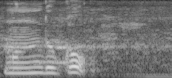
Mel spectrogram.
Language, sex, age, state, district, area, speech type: Telugu, female, 30-45, Andhra Pradesh, Visakhapatnam, urban, read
